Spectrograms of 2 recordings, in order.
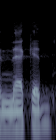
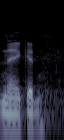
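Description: First: It is said with a Southern Alabama accent. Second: It is said with a standard, non-Southern accent.

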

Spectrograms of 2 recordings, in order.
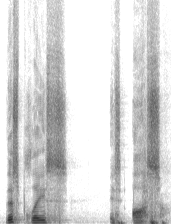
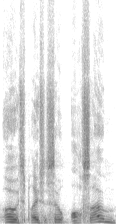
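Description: First: It is said with hushed, speechless awe. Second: It is said in a casual surfer voice.

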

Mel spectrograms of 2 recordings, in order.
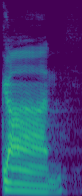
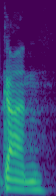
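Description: First: The vowel is held long. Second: The vowel is held short. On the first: The speaker calls it right. "it's got to get longer there" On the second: The speaker calls it wrong. "not gan"

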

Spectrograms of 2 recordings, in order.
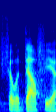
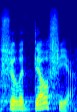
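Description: First: The word is said with one vowel changed. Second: The word is said with its standard vowels. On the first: The speaker calls it wrong. "I mispronounce the word Philadelphia, and I make the E and A" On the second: The speaker calls it right. "I pronounced it correctly"

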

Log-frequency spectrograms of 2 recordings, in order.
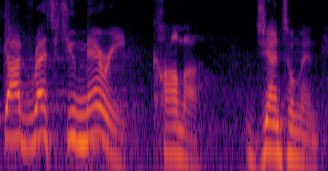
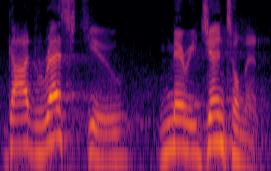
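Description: First: The pause comes after "merry". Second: The pause comes after "you".

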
